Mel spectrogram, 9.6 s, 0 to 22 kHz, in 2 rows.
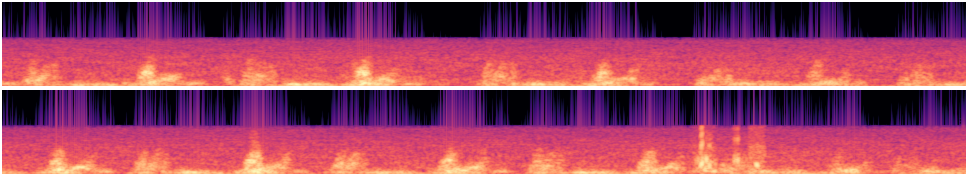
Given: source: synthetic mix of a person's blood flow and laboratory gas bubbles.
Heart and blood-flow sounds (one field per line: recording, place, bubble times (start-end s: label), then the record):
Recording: Doppler ultrasound of blood flow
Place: precordium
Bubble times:
8.28-8.42 s: bubbles
8.48-8.54 s: bubbles
8.56-8.65 s: bubbles
From the record:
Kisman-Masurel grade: 223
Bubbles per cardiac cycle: several, 3 to 8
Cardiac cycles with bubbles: 10 to 50%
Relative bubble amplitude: loud (0.450 to 0.775)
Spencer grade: 2 (many but less than half of the cardiac periods contain bubble signals, singularly or in groups)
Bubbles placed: only in the low amplitude regions of the cardiac cycle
